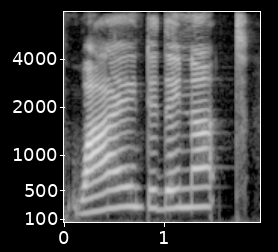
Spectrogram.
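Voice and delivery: ordinary delivery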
